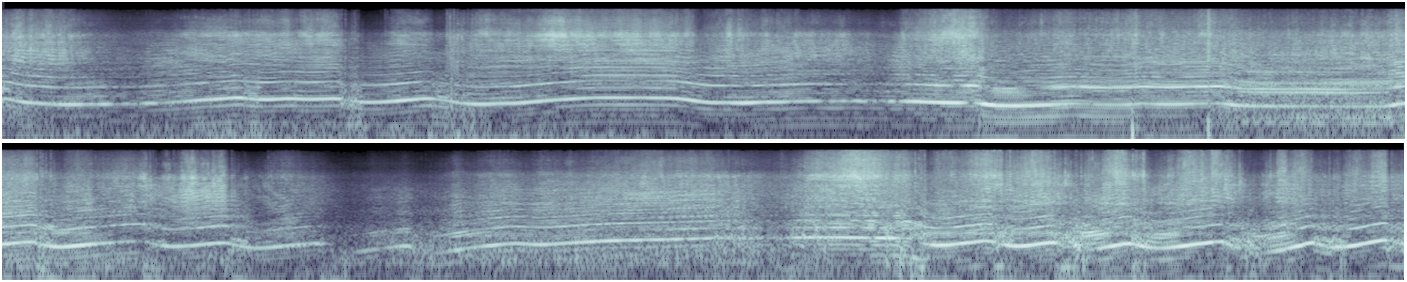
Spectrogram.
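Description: Holden Commodore ute's engine held at high revs in a burnout, over the roar of spinning tyres. The pitch wavers up and down as the throttle is worked, with quick repeated rev swings about halfway through and again near the end.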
